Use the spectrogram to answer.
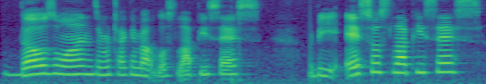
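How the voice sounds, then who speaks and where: A woman's voice: fairly high pitch, a little slow, gravelly. An American woman Spanish teacher giving a recorded classroom lesson, explaining patiently step by step with frequent ums.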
